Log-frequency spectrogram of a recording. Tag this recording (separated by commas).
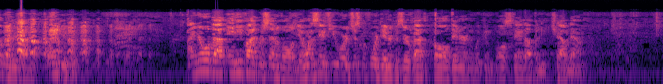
Speech, monologue, Male speech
